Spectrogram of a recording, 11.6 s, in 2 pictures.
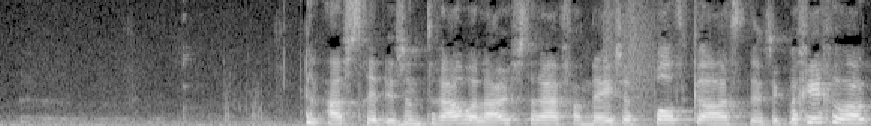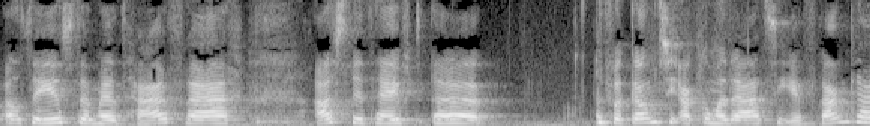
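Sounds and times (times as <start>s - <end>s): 
quick sip of water: 0.5s - 2.1s, 9.2s - 9.8s
speech: 2.1s - 9.2s, 9.8s - 11.5s.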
